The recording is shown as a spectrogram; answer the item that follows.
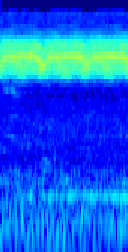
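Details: In summer, cicadas fill the air with a continuous, shrill, sizzling drone at an even pitch and loudness, with a faint low hum underneath.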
